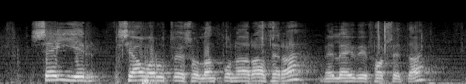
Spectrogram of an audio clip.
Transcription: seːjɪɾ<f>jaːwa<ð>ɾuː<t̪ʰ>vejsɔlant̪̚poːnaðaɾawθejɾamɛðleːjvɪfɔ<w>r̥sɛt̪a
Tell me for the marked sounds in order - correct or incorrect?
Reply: incorrect: s, incorrect: none, incorrect: t̪, incorrect: none

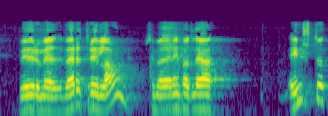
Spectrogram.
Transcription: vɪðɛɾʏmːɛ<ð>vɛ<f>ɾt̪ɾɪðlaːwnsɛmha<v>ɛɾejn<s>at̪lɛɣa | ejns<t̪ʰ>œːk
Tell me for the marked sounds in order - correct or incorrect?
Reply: correct, incorrect: none, incorrect: ð, incorrect: f, incorrect: t̪

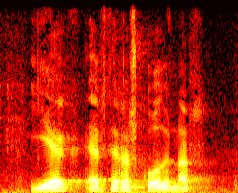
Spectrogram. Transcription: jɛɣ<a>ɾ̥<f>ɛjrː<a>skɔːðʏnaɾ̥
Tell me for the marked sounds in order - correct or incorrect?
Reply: incorrect: ɛ, incorrect: θ, correct

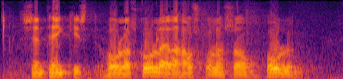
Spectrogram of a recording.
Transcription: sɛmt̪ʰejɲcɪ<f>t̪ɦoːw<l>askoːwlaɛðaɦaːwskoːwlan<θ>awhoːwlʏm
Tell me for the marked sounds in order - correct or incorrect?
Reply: incorrect: s, correct, incorrect: s

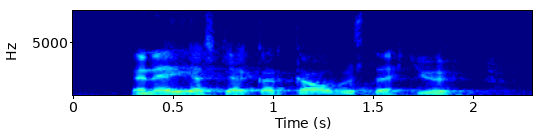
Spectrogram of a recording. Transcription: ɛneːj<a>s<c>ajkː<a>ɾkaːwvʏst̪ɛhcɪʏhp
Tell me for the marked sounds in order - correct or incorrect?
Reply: correct, correct, correct

